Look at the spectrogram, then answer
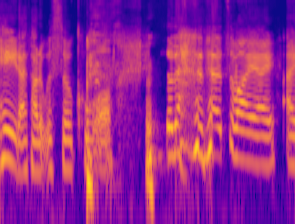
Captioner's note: short laughter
